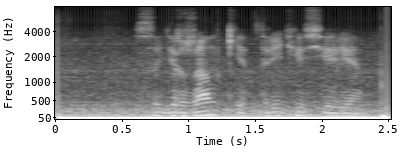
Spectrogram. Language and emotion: Russian, neutral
